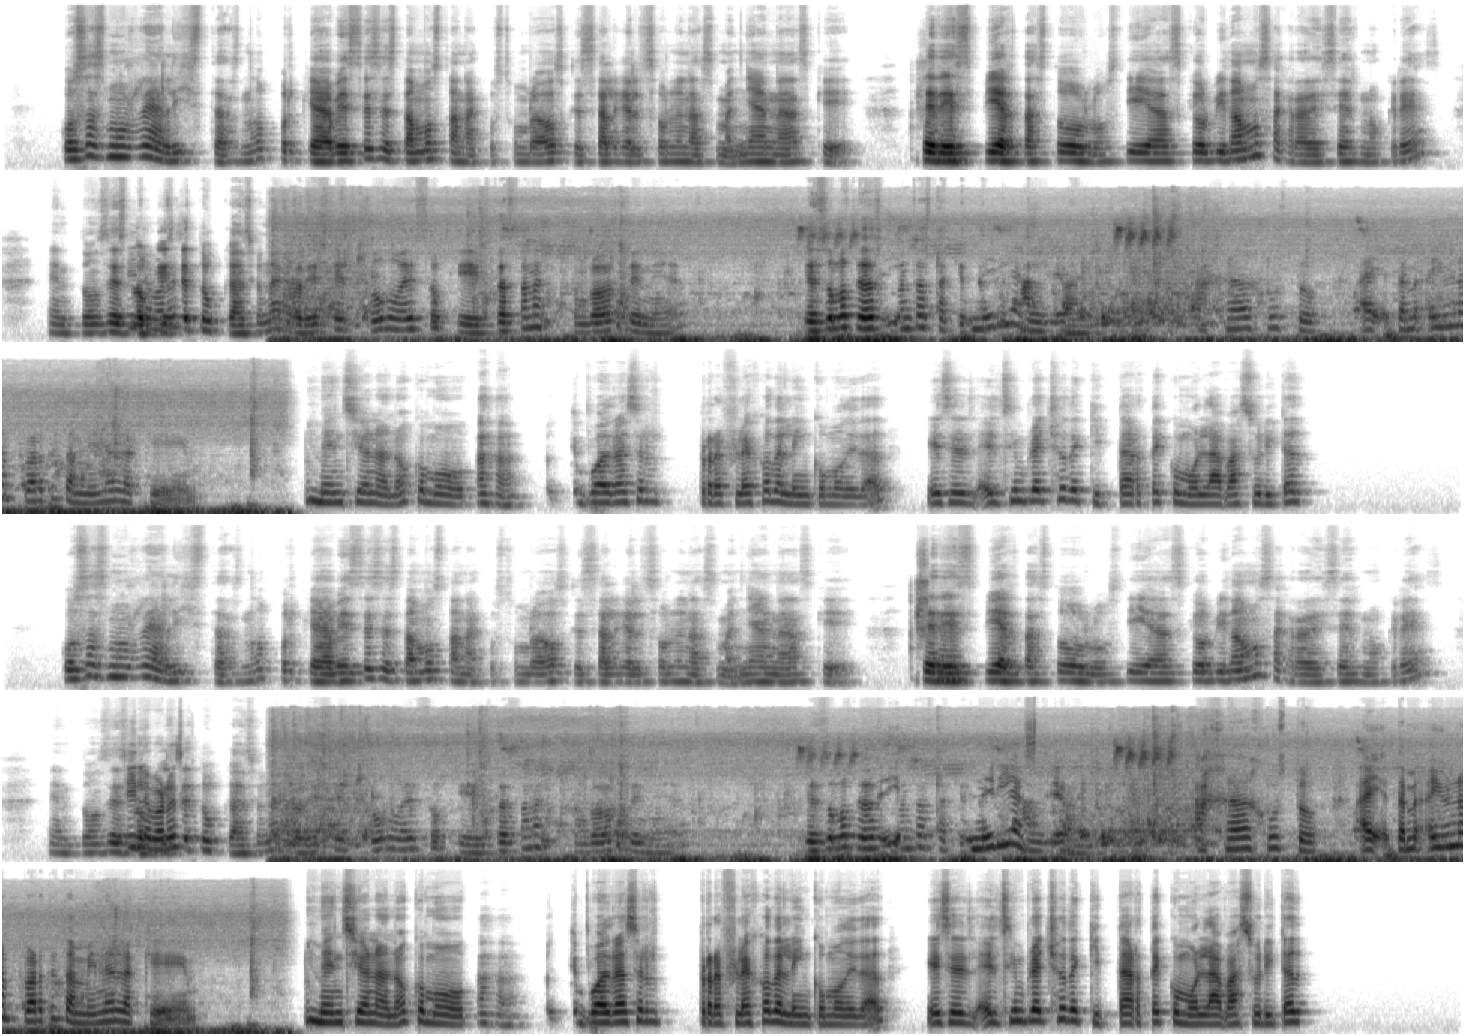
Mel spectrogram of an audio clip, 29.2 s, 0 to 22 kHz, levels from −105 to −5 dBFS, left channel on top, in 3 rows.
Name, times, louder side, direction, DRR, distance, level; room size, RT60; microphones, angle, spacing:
voice 1, 0.4-3.2 3.4-3.7 4.0-5.6 6.1-9.5 10.1-12.5 12.8-14.3 15.1-15.9 16.5-17.1 22.8-22.9, left 6 dB, 90° left, 0.8 m, -26 dB
voice 2, 10.6-10.9 15.6-15.7 16.2-16.9 17.7-18.5 18.8-20.8 21.5-22.6 23.3-23.9 24.1-25.4 25.6-28.1, right 8 dB, 70° right, 0.3 m, -25 dB
sound 1, 11.5-21.4, equal, 15° right, 1.5 m, -26 dB
3.2 x 3.0 x 3.8 m
head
